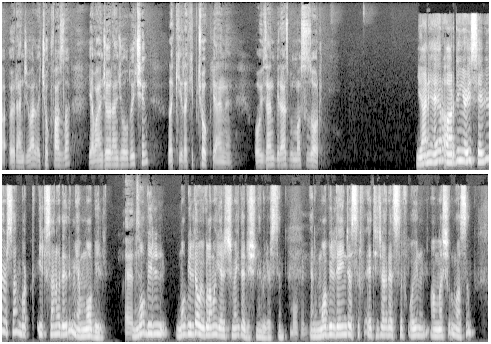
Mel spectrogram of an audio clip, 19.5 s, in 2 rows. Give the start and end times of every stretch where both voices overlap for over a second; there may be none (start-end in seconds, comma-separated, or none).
none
